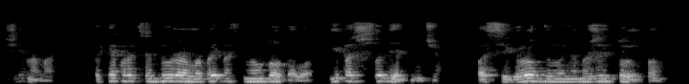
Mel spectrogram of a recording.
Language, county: Lithuanian, Panevėžys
